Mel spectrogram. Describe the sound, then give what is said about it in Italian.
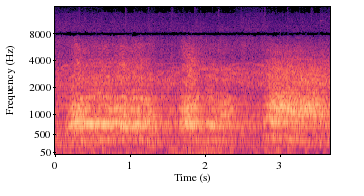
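Enthusiastic crowd at a Robert Mugabe election rally in Zimbabwe roars and chants, swelling in loud surges that rise and ease off several times. “E quello che sentite è l'entusiasmo della folla che Robert Mugabe, in realtà non negli ultimi raduni elettorali, ma in quelli precedenti, gli anni passati, quando forse godeva di maggiore consenso,”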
